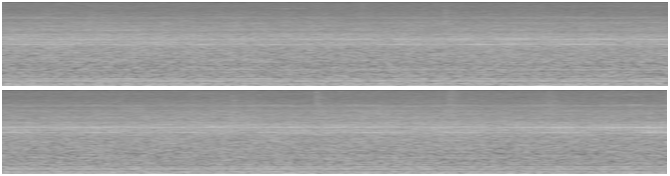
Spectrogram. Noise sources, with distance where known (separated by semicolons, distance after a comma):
unidentified impact machinery, near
